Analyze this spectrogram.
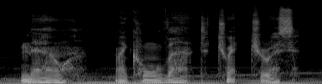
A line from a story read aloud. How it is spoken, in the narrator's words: said she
